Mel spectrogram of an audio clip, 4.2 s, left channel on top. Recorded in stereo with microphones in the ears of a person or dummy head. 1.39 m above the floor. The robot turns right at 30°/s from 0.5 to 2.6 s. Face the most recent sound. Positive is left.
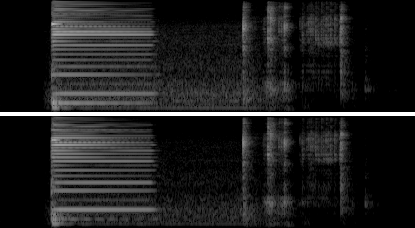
turn(degrees=0)  # may be behind; listen again after turning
